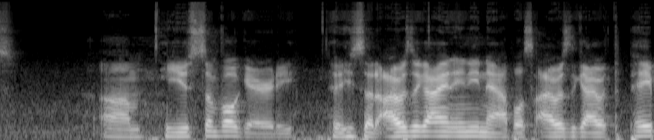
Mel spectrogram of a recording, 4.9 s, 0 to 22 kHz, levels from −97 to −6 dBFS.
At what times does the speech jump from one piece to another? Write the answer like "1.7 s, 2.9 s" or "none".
none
